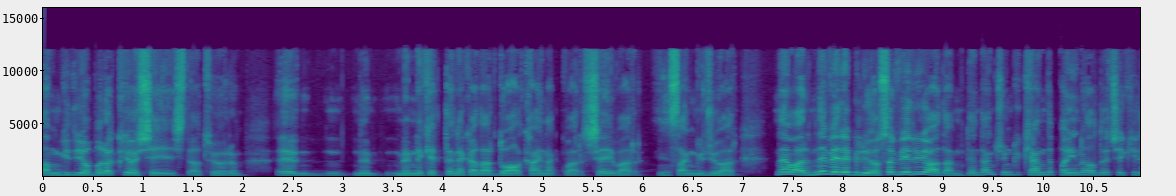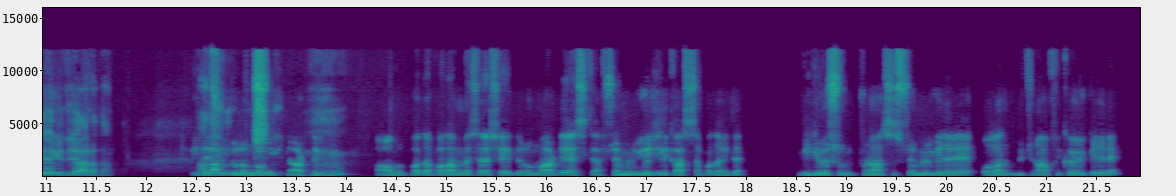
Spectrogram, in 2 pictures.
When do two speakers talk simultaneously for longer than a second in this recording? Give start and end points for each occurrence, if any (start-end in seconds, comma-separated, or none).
12.5-13.8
